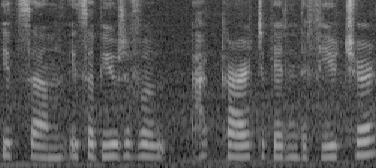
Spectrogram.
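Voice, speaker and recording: A woman's dark, mellow, somewhat breathy voice with monotone, flat intonation. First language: not English. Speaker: tarot reader. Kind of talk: tarot reading monologue. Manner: halting, many fillers and restarts.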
